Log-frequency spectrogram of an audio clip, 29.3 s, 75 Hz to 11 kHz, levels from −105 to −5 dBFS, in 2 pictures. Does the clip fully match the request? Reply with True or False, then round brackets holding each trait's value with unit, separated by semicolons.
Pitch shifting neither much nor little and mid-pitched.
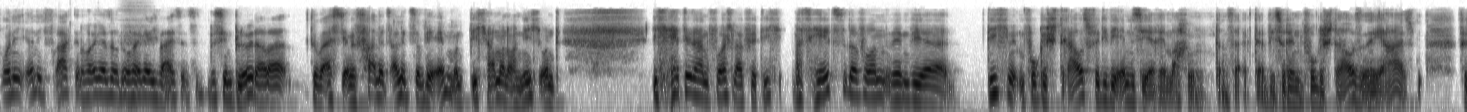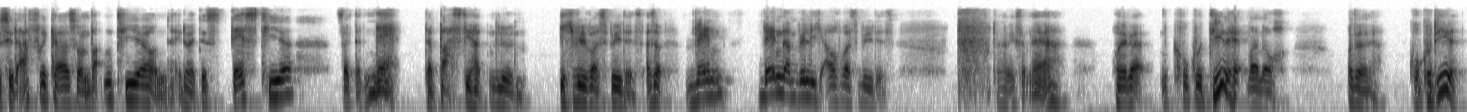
True (3.7 semitones; 155 Hz)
